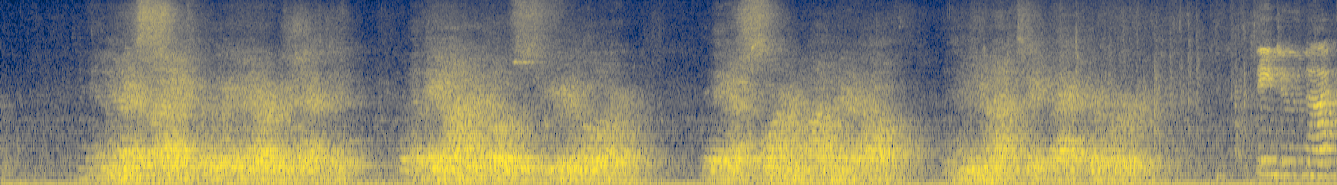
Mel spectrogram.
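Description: A congregation reads aloud together in unison.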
